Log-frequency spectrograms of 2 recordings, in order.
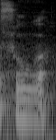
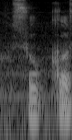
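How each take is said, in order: First: Sugo said the Italian way with a soft g, quiet; teacher naming the word sugo that comes from succo, softly with a soft g. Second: Succo said the Italian way, a long double k, quiet; teacher tracing sugo back to succo, saying succo softly with a crisp double k; Italian word succo. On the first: Teacher landing on sugo after succo, saying it quietly. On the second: Teacher showing where sugo comes from, saying succo quietly. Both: Shown as a demonstration. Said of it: "From succo".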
